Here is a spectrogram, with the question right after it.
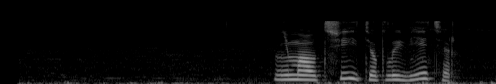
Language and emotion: Russian, neutral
